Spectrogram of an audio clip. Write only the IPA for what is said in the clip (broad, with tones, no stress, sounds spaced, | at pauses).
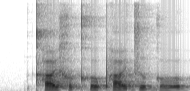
kʰ a˦ ɪ̯ x ɤ˨ kʰ ɤ˦ pʰ a˥˨ ɪ̯ t͡s ɹ̩˦ k ɤ˨˩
